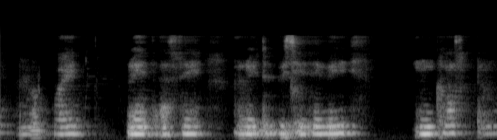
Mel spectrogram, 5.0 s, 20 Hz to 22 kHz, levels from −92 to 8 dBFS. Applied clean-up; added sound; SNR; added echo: neural mask model DeepFilterNet 3.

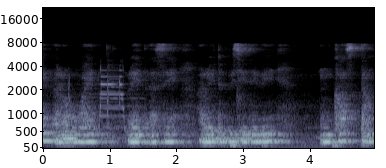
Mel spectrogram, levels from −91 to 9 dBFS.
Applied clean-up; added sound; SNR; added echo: none; Guitar; 17 dB; reverberation time 0.9 s.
